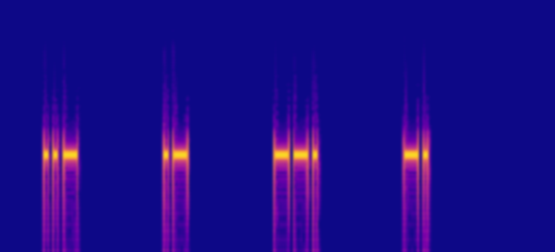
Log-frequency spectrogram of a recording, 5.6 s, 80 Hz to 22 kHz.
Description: Morse code, heard as a keyed tone, about 25 wpm, spaced as for 9 wpm, 700 Hz. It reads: U AGN
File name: Top 20 QSO Elements - 6x Character Spacing - 25wpm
